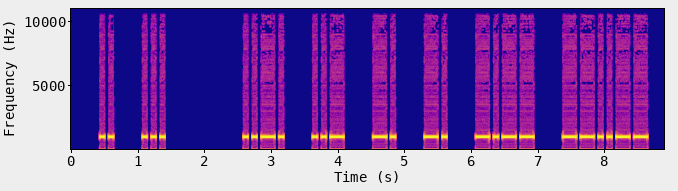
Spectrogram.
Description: Morse code, heard as a keyed tone, about 18 wpm, spaced as for 12 wpm, 1000 Hz. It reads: IS FUNNY,
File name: qotdfiles / 12wpm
